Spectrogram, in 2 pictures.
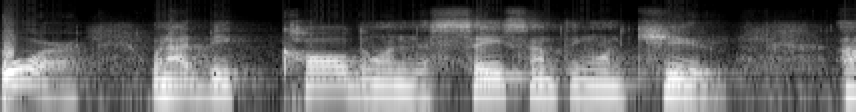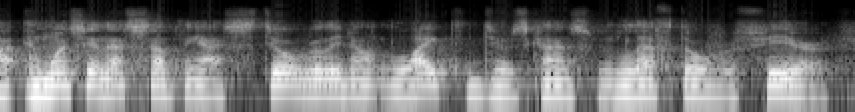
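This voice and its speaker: Against noticeable background noise, a man speaks at a moderate pace and a medium pitch with lively intonation. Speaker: stuttering coach. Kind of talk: personal testimony. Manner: hesitant with fillers.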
